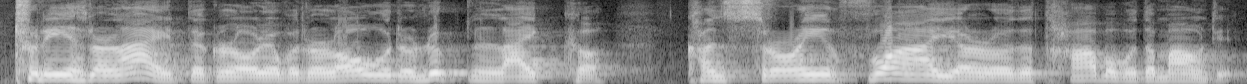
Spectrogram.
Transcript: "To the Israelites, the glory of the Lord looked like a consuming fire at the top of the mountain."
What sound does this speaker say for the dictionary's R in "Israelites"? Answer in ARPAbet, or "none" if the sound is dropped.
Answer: none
